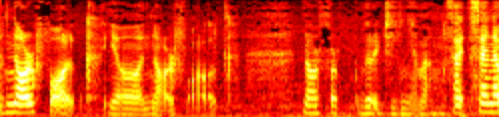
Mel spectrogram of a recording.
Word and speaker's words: Norfolk: Kanina po kasi nag-shoutout ako sa garden, kaya lang mali yung pagka-pronounce ko ng Norfolk. Ginawa kong Norfolk. Ginawa ko inuna ko yung L sa Norfolk.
